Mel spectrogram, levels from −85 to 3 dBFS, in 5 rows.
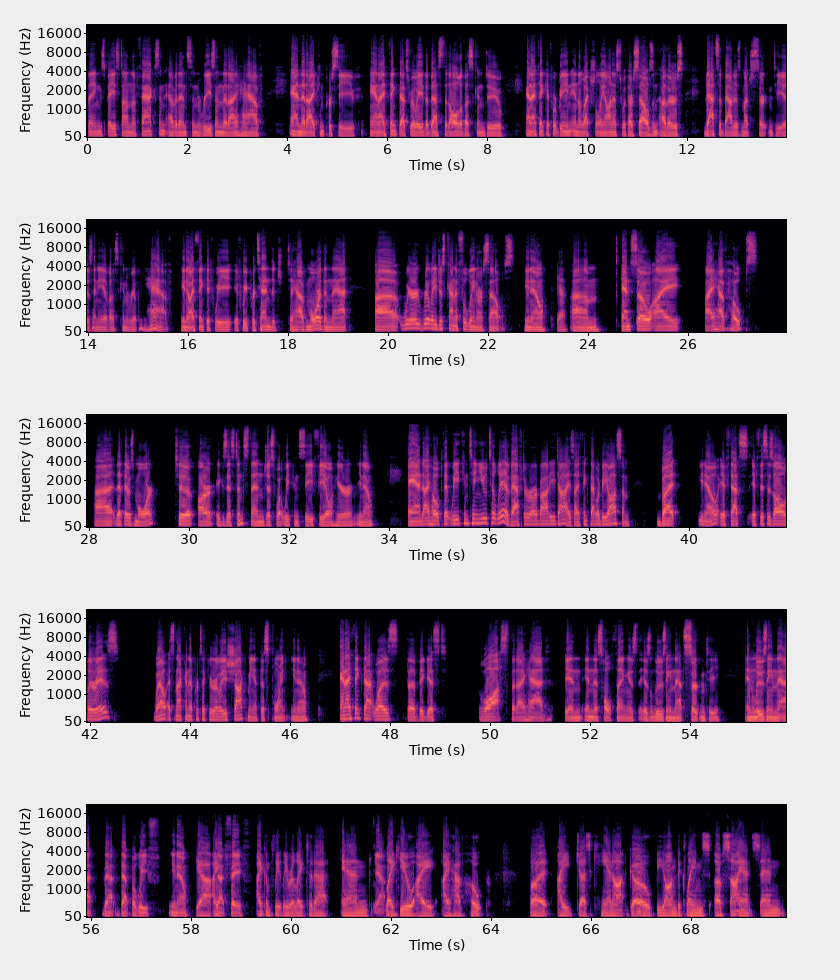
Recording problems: distortion; slight; 10 dB below the speech

